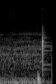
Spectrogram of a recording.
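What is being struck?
Basalt boulder struck with a stone.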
